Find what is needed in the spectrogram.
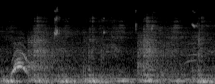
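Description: A basketball being dribbled on the court, with a brief voice just after the start.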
